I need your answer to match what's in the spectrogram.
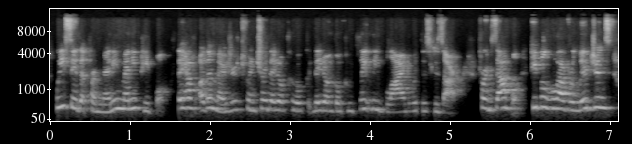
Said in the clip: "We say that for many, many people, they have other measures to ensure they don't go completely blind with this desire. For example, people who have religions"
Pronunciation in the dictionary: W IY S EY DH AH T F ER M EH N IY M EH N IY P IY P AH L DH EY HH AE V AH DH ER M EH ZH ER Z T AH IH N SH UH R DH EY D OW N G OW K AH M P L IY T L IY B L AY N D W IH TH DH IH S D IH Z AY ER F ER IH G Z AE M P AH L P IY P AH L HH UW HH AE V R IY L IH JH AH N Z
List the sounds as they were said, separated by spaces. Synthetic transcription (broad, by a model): W IY S EY DH AH T F ER M EH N IY M EH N IY P IY P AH L DH EY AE V AH DH ER M EH ZH ER Z T AH IH N SH UH R DH EY D OW N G OW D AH M P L IY T L IY B L AY N D W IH DH IH S D IH Z AY ER F ER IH G Z AE M P L P IY P L HH UW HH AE V R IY L IH JH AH N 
